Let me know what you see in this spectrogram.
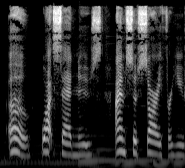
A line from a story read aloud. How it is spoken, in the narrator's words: murmured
